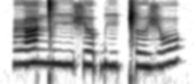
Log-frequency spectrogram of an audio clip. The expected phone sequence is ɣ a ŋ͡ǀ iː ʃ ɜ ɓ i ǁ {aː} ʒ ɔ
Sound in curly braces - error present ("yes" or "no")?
yes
